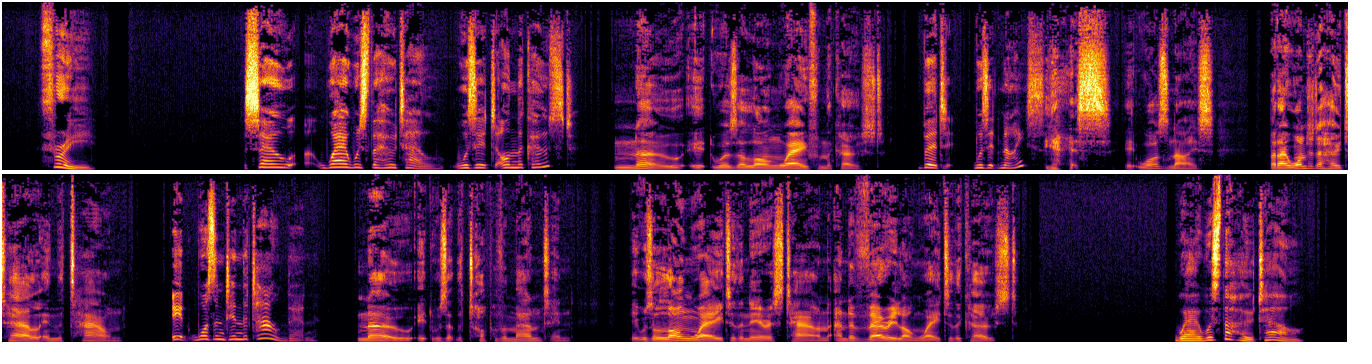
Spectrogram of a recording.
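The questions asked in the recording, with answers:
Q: Where was the hotel?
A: At the top of a mountain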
